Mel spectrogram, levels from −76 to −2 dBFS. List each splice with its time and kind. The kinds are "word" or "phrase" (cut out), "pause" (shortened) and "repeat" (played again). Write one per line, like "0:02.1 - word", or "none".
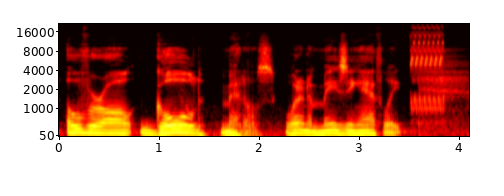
none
